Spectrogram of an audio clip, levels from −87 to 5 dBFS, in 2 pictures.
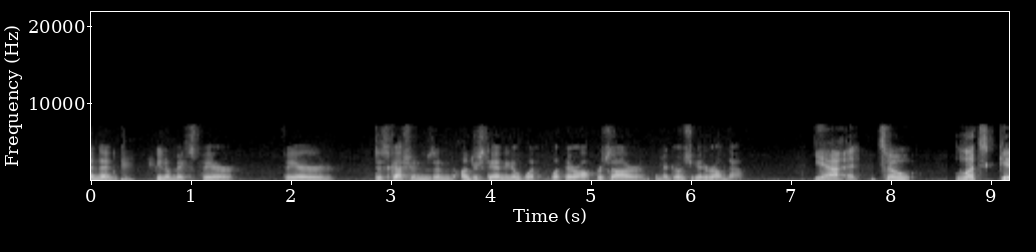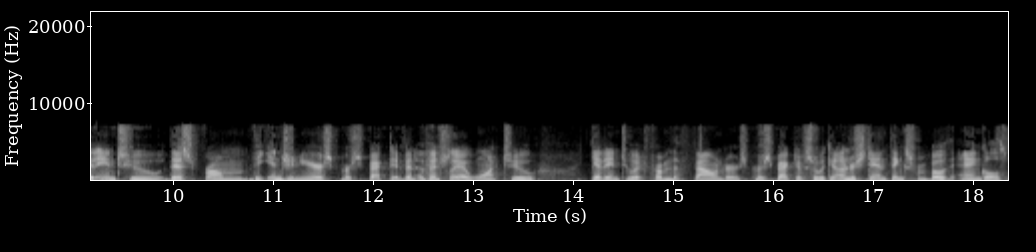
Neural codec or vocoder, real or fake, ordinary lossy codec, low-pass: none; real; AAC, 32 kbps; 7.2 kHz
